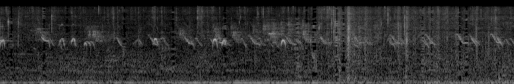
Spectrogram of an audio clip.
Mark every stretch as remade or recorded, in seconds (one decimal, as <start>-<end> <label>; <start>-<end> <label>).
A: 0.0-5.1 recorded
